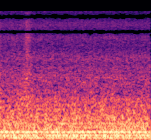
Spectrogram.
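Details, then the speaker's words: Rheem central air conditioner outdoor unit after start/run capacitor replacement: steady even low hum with faint rushing, no rattles or clicks; big line getting cold, compressor running normally. "see I can feel this line now the big line it's already getting cold so that tells me that pressure's running plus I can hear all right"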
